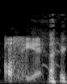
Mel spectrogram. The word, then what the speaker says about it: Osijek: Houghton and Osijek.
